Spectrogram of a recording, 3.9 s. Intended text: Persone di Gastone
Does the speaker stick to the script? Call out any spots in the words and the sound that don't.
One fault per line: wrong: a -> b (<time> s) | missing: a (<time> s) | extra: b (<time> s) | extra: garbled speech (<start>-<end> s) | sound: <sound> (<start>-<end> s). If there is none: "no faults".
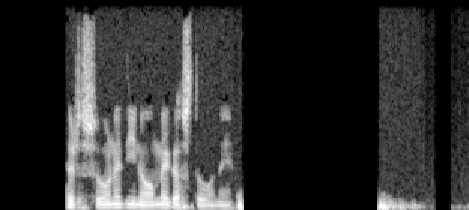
extra: nome (1.1 s)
